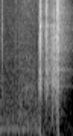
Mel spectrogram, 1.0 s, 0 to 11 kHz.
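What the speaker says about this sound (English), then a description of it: "Trigger pull is about 6 pounds." Dry-fire trigger pull on a Smith & Wesson M&P pistol, roughly 6-pound trigger: a few sharp close clicks in quick succession after a quiet start, then silence.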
